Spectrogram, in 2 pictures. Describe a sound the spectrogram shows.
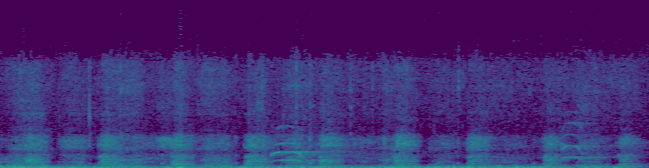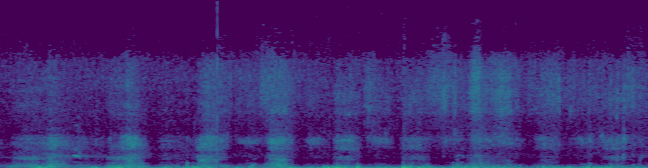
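A bear rustles through grass and undergrowth up close.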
